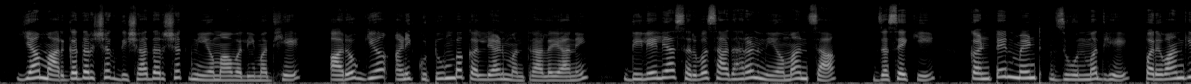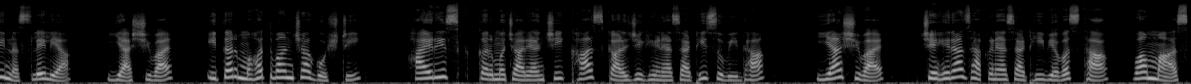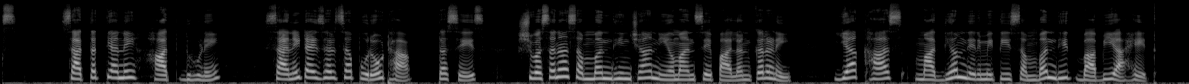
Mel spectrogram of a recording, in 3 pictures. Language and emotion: Marathi, neutral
